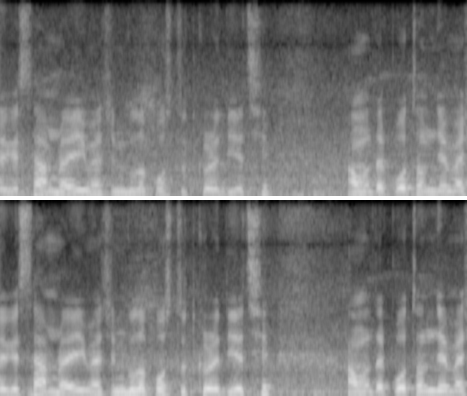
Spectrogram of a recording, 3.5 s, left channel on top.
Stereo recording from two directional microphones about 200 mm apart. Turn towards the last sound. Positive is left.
turn(degrees=-20)  # may be behind; listen again after turning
